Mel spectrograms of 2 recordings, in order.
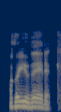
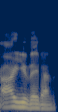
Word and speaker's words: Ayurveda: And is it pronounced Ayurveda? Is that how you say it? Ayurvedic or Ayurveda.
